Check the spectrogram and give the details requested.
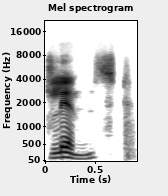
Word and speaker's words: glimpsed: When you use this word glimpsed, your end sound लिखोगे आप D, लेकिन आपका जो pronunciation होगा, that will be T.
